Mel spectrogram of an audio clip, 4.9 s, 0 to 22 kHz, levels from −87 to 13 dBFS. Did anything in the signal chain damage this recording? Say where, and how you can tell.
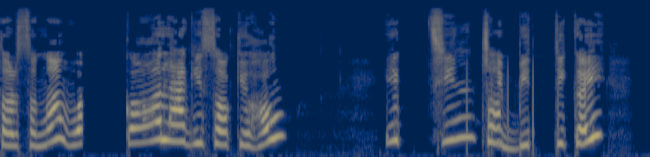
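Yes. At the codec stage, there is damaged data in the compressed stream from 0.60 to 0.62 s. A brief glitch cuts across the speech. Corrupted bytes made the decoder misread those frames and lose sync until it found the next valid frame header.

A train of clicks runs from 3.50 to 4.19 s. About seven near-identical pulses arrive at a regular 5.2 per second, peaking about 5 dB above the speech. They likely come from electrical interference in the analogue wiring or a faulty connection or power supply.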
